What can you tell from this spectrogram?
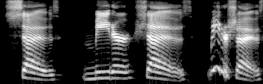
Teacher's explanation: the z sound let's go ahead and put a voice line on that because our vocal cords are vibrating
